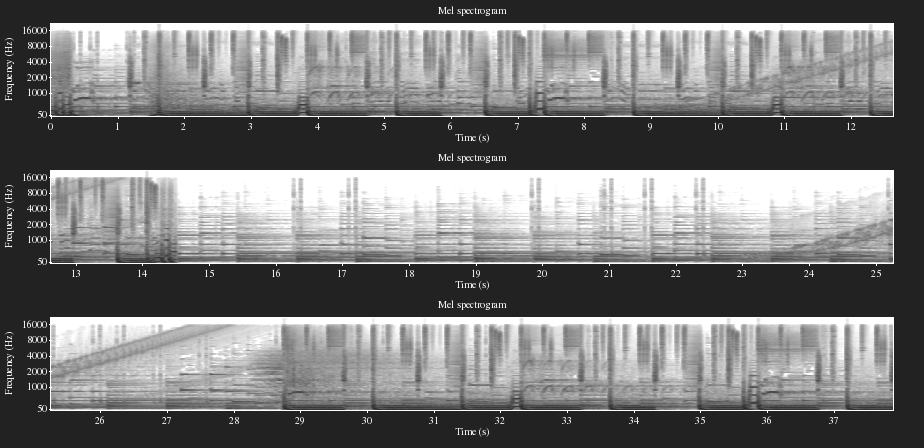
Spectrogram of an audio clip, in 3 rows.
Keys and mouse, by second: 6.6 click, 8.9 click, 11.6 click, 13.4 click.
